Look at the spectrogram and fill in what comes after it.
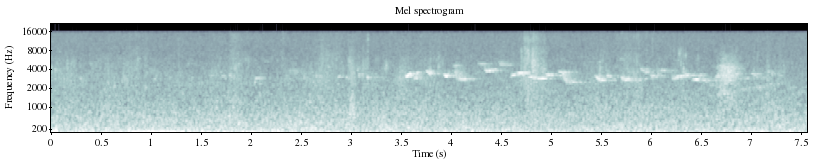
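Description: A songbird singing short phrases of quick, stepped high notes in the second half, over a steady low background rumble of outdoor ambience.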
